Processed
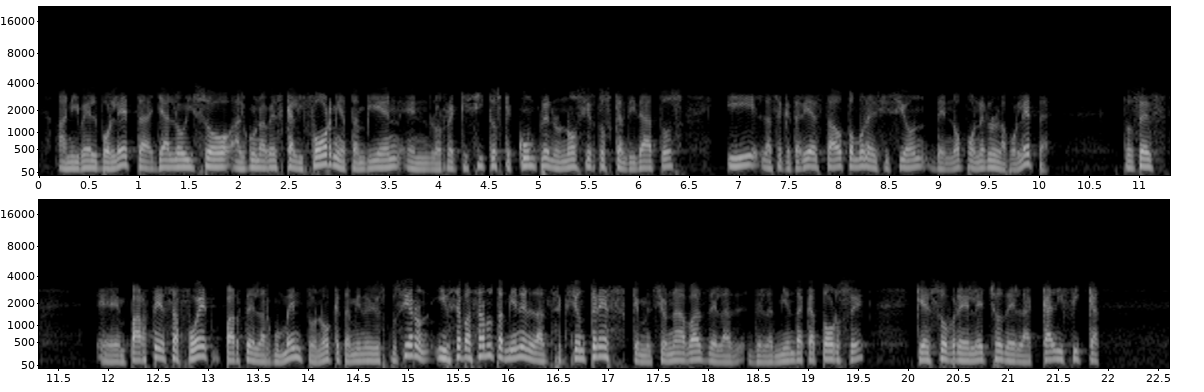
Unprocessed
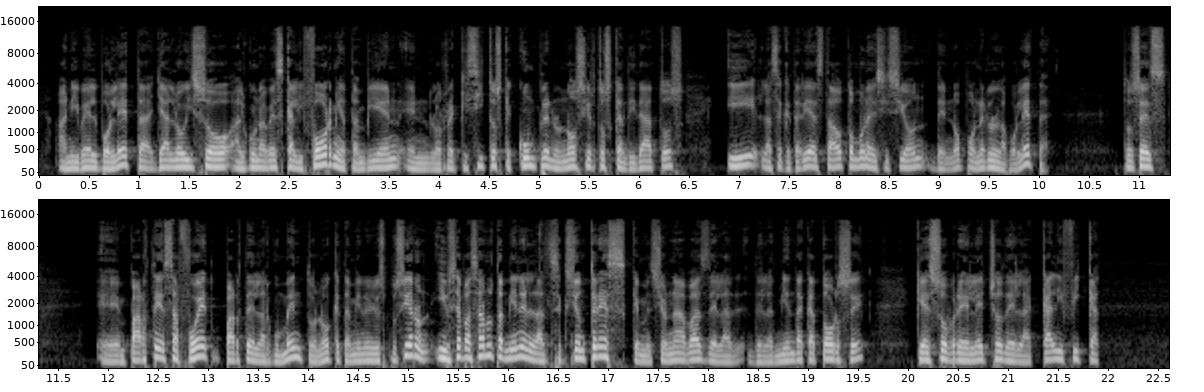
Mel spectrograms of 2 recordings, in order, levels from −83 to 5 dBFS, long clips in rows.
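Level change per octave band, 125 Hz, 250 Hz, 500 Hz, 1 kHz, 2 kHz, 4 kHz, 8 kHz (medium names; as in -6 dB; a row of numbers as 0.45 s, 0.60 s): -12.0 dB, -11.5 dB, -9.5 dB, -8.0 dB, -10.0 dB, under -20 dB, under -40 dB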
